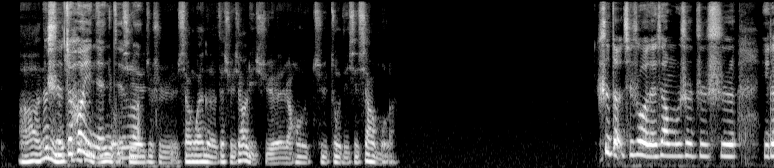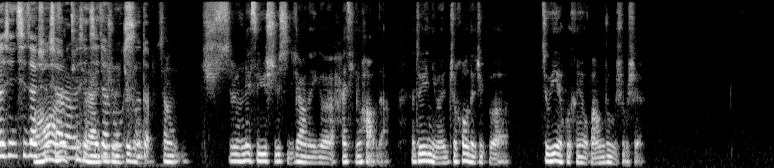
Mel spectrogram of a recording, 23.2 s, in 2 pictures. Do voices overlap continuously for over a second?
Yes, from 0.7 s

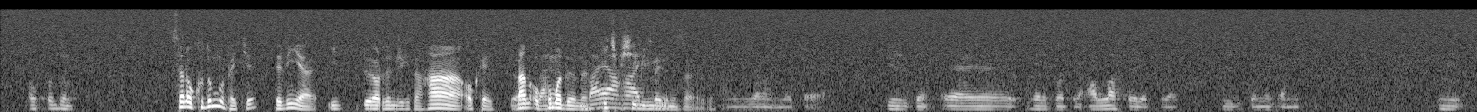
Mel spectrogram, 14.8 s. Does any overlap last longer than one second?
Yes, from 5.1 s

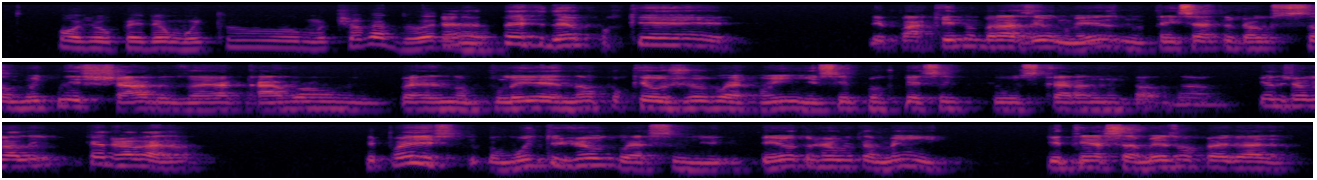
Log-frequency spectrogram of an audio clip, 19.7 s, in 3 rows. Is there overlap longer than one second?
No

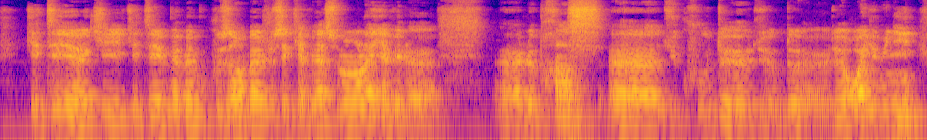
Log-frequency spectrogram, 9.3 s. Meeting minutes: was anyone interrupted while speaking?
No

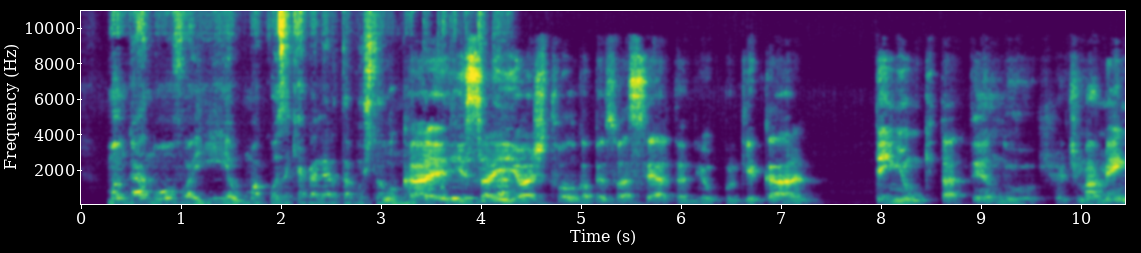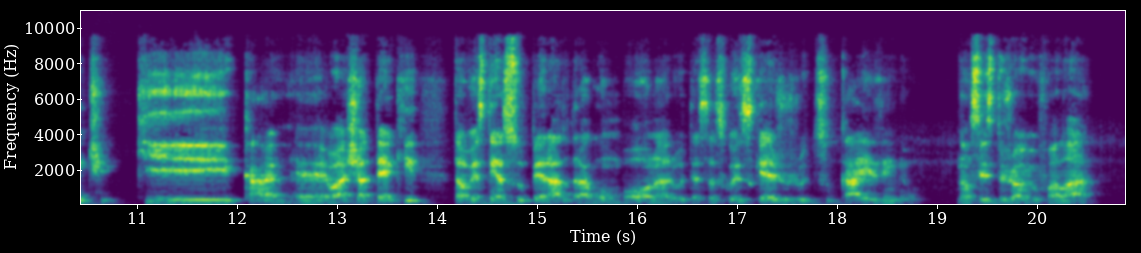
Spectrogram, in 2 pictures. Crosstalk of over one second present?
Yes, from 3.0 s

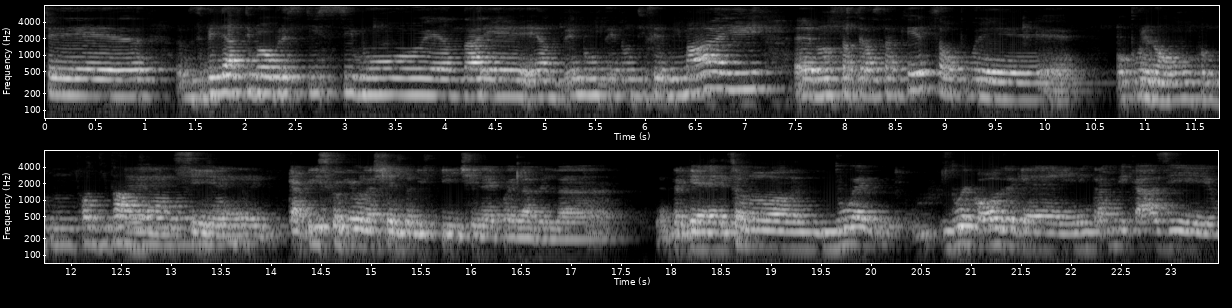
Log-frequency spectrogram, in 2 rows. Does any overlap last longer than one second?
Yes, from 12.5 s

